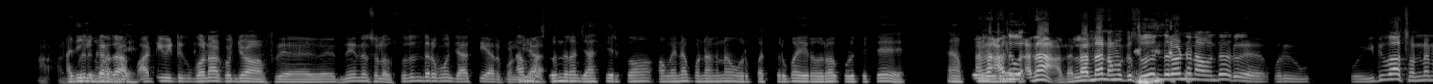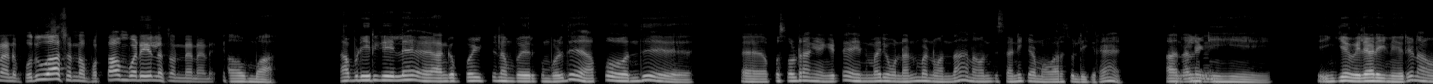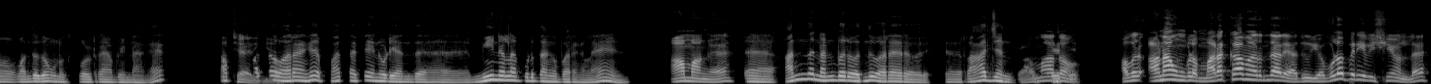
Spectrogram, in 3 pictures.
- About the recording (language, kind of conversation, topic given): Tamil, podcast, பால்யகாலத்தில் நடந்த மறக்கமுடியாத ஒரு நட்பு நிகழ்வைச் சொல்ல முடியுமா?
- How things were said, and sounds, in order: other noise; unintelligible speech; laugh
